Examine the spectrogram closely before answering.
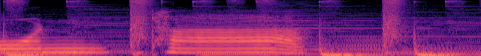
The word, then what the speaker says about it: มณฑา: เช่น มณฑล พิธี ค่ะ คุณ ค่า อ่าน ว่า มณฑา หมาย ถึง ชื่อ ไม้ พุ่ม ชนิด หนึ่ง ใบ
